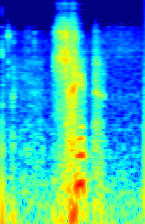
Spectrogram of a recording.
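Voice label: "schip", Dutch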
